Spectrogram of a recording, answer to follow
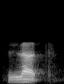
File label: leg, punjabi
